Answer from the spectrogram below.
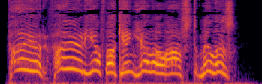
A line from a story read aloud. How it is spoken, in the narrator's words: MacReady yelling hoarsely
